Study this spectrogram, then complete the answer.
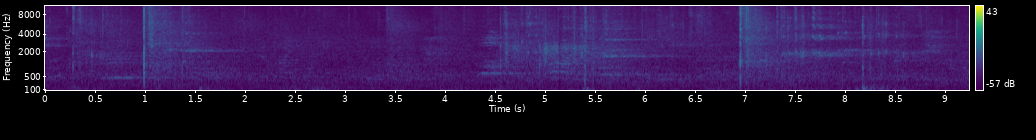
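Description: Rackets hit a shuttlecock back and forth with sharp pops in a large echoing hall.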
